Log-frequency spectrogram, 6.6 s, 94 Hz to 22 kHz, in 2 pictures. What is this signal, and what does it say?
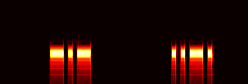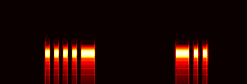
Morse code, heard as a keyed tone, about 20 wpm, spaced as for 7 wpm, 700 Hz. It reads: KF4D
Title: USA Call Signs - 6 Characters - 6x Character Spacing - 20wpm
